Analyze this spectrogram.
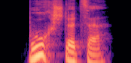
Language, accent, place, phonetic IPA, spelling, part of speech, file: German, Germany, Berlin, [ˈbuːxˌʃtʏt͡sə], Buchstütze, noun, De-Buchstütze.ogg
- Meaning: bookend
